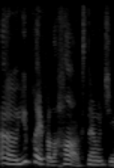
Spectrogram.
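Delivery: imitated sarcastic tone. Retelling meeting a basketball player: imitating her own sarcastic tone. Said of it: "'cause I'm sarcastic".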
